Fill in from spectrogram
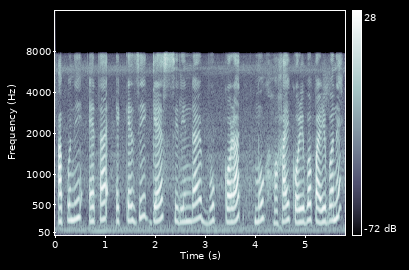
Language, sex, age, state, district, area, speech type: Assamese, female, 18-30, Assam, Sivasagar, rural, read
